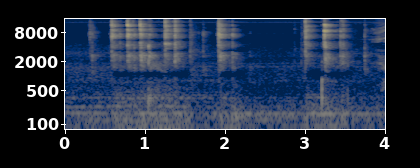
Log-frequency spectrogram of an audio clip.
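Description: Computer keyboard keys tapped quietly: a quick run of several keystrokes about a second in, a single tap or two after, and a few more near the end.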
